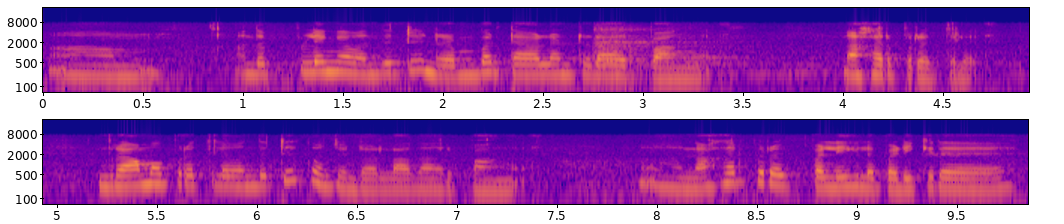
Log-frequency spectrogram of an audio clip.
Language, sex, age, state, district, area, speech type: Tamil, female, 18-30, Tamil Nadu, Thanjavur, rural, spontaneous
